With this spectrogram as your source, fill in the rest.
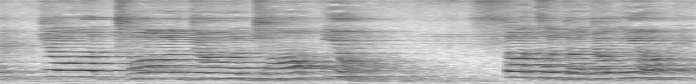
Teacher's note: এই পাঁচটা ধ্বনির নাম হচ্ছে তালব্য ধ্বনি, অর্থাৎ তালুর সাহায্য লাগে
